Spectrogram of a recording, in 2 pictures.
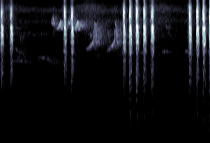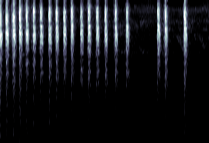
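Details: Sharp high chirps from fighting Eurasian tree sparrows, building from scattered notes into a long rapid chattering run of evenly paced chirps, ending with a few isolated calls.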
